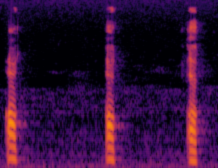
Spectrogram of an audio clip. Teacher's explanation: 表音是歌，也就是说后面这两个他们的发音特点和咱们刚讲的是一样的，只是形态上有区别而已，可能不同的收音写出来，就是你看第三组第四组和第五组加了收音之后的字显然是三个不一样的字吧，这三个字呢是同音异形词，他们互相的意思不一样，但是发音是一样的。汉语里面也有这样的情况呀，这两个单词发音是一样的，但写出来不是同样的两个字。大家按照咱汉语的思路去想一下，可能会更明白。这就叫代表音。我们再来读一下啊，后面三组都读▁ok▁ok▁ok，▁这三个▁ok▁写法不一样，但发音是一样的。它们共同的发音特点是，发音的时候这个歌音不发出。 在将发未发的时候赶紧收住它，感觉嗓子里面气流被阻断，被突然停在嗓子当中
